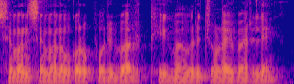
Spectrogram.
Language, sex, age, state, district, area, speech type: Odia, male, 30-45, Odisha, Kandhamal, rural, spontaneous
